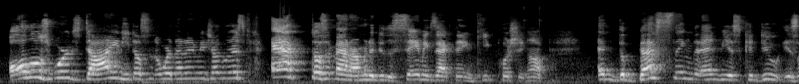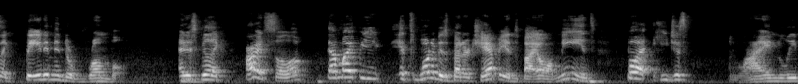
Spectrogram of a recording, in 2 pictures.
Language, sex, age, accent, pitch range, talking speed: English, male, 20-39, American, 175-290 Hz, 250 wpm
